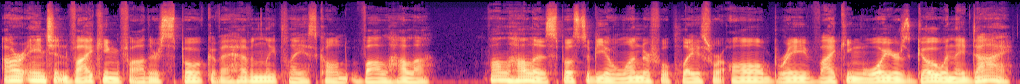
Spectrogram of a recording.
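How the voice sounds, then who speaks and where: A man voicing an emotional special agent in an audiobook, tender and frightened by turns, talking higher than his narration. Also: steady tone, moderate pace, creaky, mellow. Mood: fearful.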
